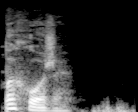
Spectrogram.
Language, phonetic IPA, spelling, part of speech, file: Russian, [pɐˈxoʐɨ], похоже, adverb / adjective, Ru-похоже.ogg
- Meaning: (adverb) it seems, apparently, it looks (as if); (adjective) short neuter singular of похо́жий (poxóžij)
